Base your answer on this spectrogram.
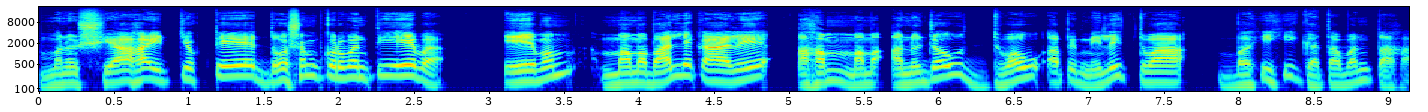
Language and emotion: Sanskrit, neutral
